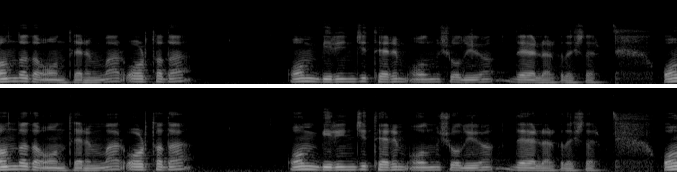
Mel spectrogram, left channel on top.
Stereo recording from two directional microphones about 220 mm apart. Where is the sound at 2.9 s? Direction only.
20° right (ahead or behind).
